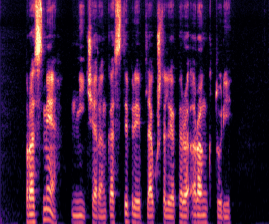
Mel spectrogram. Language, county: Lithuanian, Klaipėda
